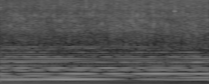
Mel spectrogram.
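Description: Steady rain falling, under background music of sustained, held chords.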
